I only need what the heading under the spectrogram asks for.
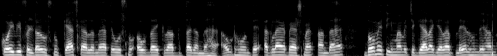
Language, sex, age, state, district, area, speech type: Punjabi, male, 18-30, Punjab, Amritsar, urban, spontaneous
